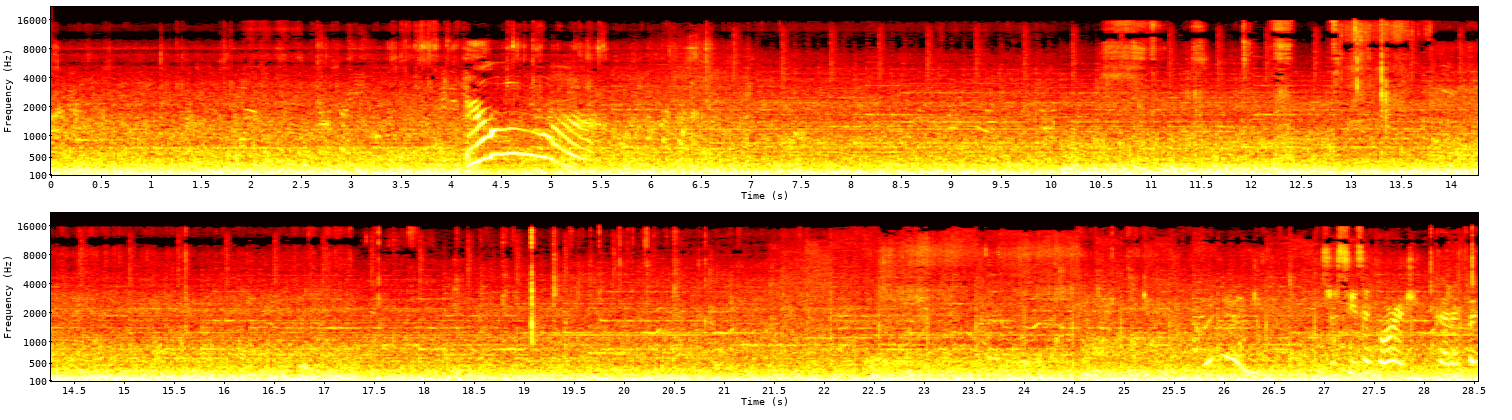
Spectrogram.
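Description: Steady low drone of an airliner cabin in flight, with background music over it. About four seconds in there is a short vocal sound that rises and falls in pitch.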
